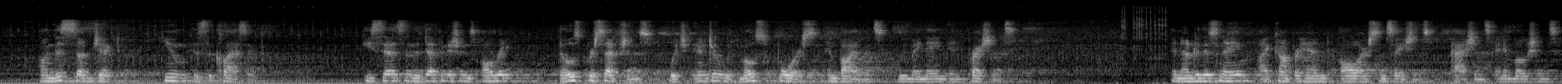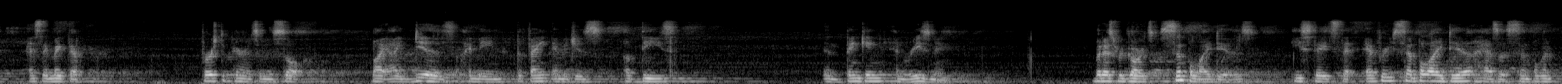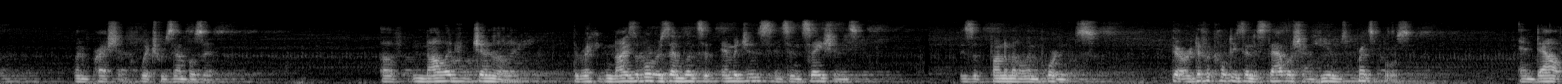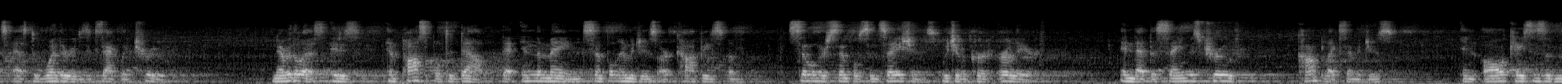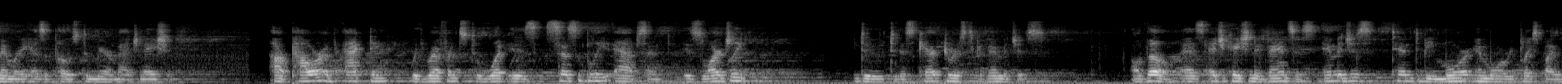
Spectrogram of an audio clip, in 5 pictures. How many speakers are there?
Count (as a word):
one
